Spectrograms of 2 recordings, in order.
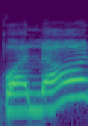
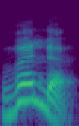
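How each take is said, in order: First: The vowel is drawn out long. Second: The vowel is kept short. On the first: The speaker calls it wrong. "इसको वला नहीं करना है, अलिफ नहीं लगाना है" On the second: The speaker calls it right. "वाव जबर व, लाम जबर ला"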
